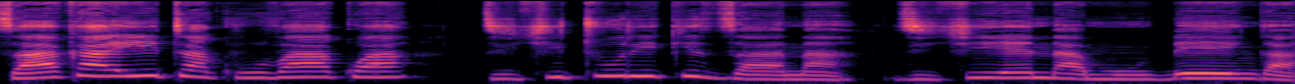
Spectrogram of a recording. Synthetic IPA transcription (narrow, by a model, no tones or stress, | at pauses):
d͡zakaitakuʋakwa | d͡zit͡ʃituɾikid͡zana | d͡zit͡ʃie̞ndamuɗe̞ːŋɡa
